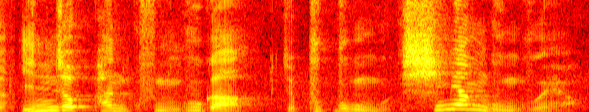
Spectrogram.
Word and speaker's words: 선양: 군구 이제 북부 군구 심양 군구 그래요 어 중국 발음으로 선양 군구 중국은 인구도 많고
